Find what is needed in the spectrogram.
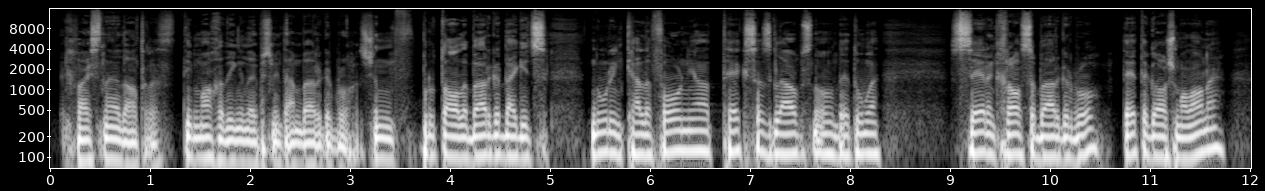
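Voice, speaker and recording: With a Zurich accent, a man speaks at a moderate pace in a fairly low voice with a dark, mellow tone and ordinary pitch variation. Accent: Swiss German, Zurich. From Switzerland, Wetzikon area (Zurich Oberland). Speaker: rapper. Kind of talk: casual chat.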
